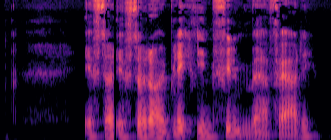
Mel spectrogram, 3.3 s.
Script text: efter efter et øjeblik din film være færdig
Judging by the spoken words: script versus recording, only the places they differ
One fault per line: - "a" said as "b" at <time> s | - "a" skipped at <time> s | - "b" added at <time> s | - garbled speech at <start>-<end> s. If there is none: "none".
none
